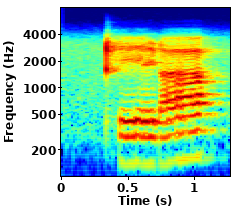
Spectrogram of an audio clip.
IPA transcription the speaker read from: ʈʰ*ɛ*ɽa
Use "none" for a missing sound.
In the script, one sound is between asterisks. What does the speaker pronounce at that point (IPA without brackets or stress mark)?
e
